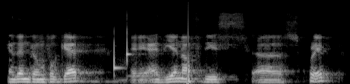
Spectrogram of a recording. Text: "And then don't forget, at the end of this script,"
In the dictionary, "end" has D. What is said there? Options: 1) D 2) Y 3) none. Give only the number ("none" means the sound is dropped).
3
